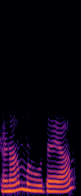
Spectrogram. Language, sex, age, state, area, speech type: Sanskrit, female, 30-45, Delhi, urban, conversation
